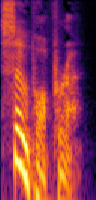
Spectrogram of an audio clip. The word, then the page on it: soap-opera: British English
